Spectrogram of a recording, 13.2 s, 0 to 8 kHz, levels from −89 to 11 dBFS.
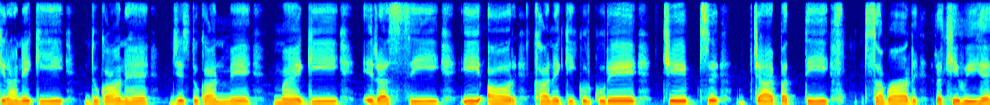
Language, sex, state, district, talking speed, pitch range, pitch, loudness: Hindi, female, Bihar, Bhagalpur, 90 wpm, 175-185 Hz, 180 Hz, -15 LUFS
